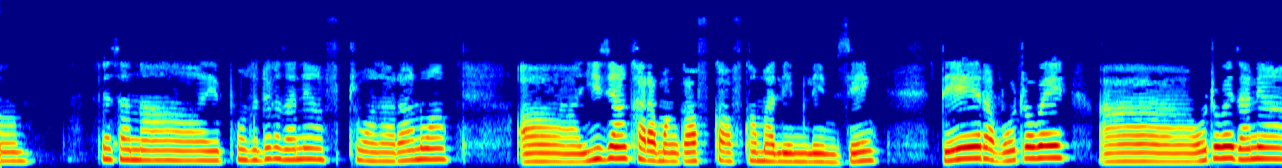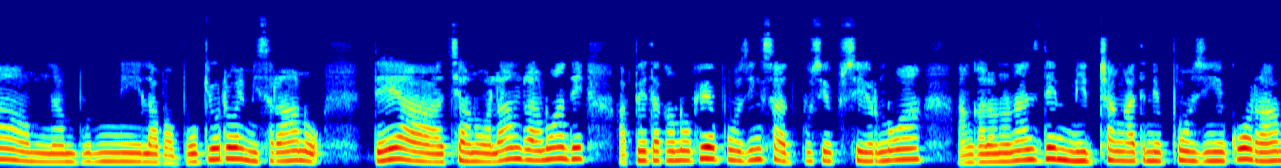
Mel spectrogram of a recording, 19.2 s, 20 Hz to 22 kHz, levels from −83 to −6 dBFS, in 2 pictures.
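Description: From start to finish, the speech sounds dull and smeared. Nothing is heard above 14 kHz, so the top of the spectrum is simply gone. Sibilants turn fizzy, and sustained sounds carry a warble. The damage is plainly audible. The likely cause is AAC compression, AAC-LC, at a rate that fits roughly 32 kbps. At that rate the encoder cuts the high band and quantises the remaining frequency lines coarsely, leaving gaps that shimmer.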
